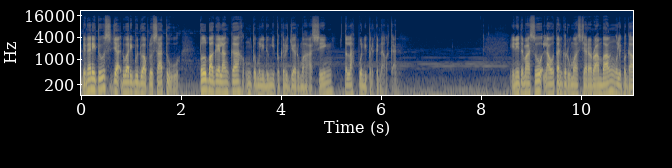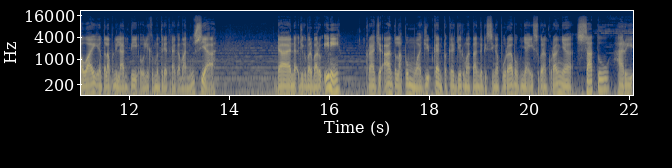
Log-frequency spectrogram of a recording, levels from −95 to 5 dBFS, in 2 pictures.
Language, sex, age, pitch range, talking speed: Malay, male, 20-39, 75-100 Hz, 130 wpm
